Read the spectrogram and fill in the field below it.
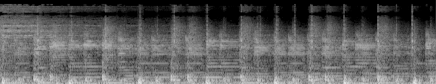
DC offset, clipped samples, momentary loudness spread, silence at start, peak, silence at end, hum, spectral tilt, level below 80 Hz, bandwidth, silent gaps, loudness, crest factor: under 0.1%; under 0.1%; 4 LU; 0 s; 0 dBFS; 0 s; none; -4 dB/octave; -20 dBFS; 18 kHz; none; -15 LUFS; 16 dB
